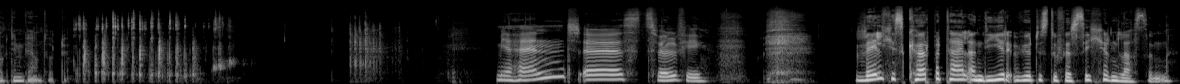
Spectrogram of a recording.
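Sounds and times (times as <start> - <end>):
speech: 0.1 - 0.9, 5.0 - 7.8, 8.6 - 11.7
three dice rattling inside a cup during a dice game: 0.7 - 2.6, 3.3 - 4.3
dice tumbling and clacking onto a hard surface: 0.7 - 4.4.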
